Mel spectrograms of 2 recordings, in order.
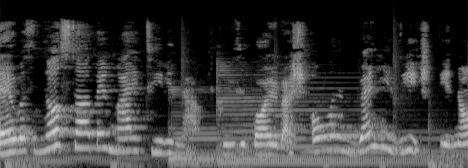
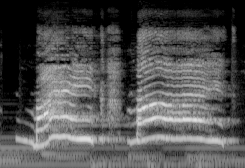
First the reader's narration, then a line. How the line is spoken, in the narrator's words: screamed Mrs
